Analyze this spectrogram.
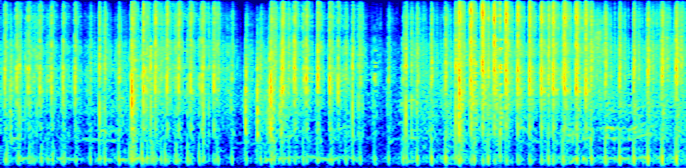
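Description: Rapid, irregular blank gunfire: many sharp cracks a second, overlapping.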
